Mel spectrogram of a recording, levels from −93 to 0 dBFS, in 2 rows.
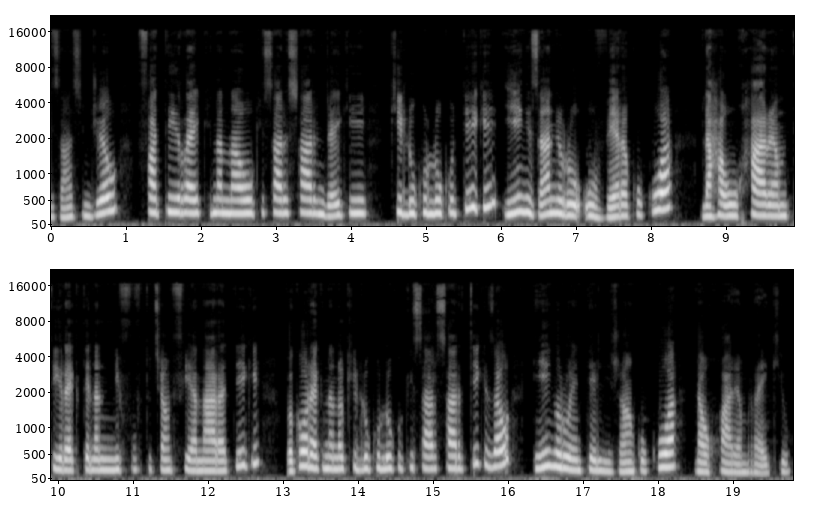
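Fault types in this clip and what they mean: Nothing stood out on listening to this speech recording.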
